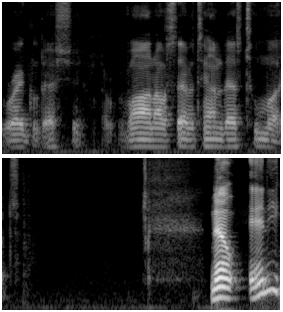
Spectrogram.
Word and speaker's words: VonOff1700: Yeah, they be calling me all type of dumbass shit. Like Vono and Von Off and all type of shit. It's VonOff1700 though. Do people misspell it?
